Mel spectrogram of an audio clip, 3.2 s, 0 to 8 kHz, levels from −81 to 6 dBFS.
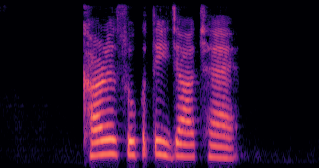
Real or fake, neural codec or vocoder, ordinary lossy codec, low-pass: fake; codec, 16 kHz, 0.4 kbps, LongCat-Audio-Codec; Opus, 64 kbps; 7.2 kHz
